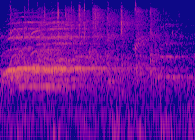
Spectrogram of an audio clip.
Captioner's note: crowd cheers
